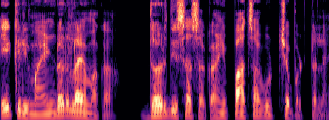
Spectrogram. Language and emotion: Goan Konkani, neutral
